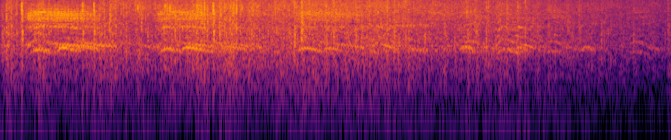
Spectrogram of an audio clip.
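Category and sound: bird, crow cawing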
